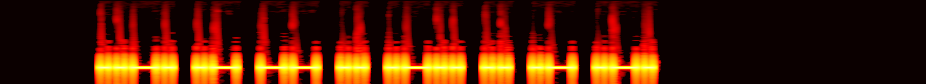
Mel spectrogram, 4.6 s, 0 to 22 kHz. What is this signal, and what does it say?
Morse code, heard as a keyed tone, about 30 wpm, 700 Hz. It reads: FAMILIAR
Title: Top 751-1000 Words 30wpm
